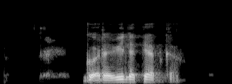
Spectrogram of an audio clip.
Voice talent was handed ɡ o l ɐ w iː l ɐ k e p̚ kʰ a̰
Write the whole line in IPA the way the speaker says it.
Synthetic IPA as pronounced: ɡ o ɾ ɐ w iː l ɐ p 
